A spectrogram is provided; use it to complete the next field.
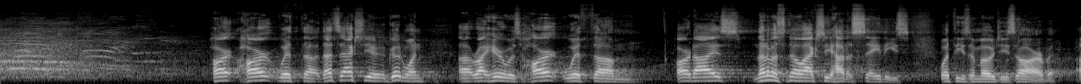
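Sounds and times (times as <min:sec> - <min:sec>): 
audience yelling out answers together: 0:00.0 - 0:02.0
speech: 0:02.1 - 0:10.7.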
